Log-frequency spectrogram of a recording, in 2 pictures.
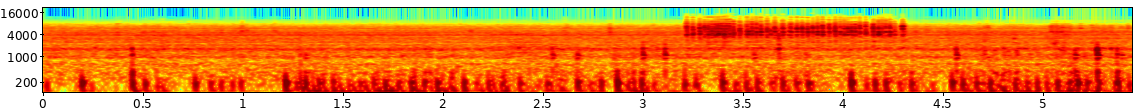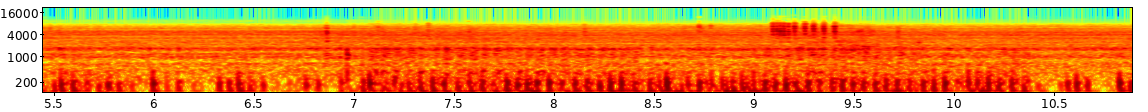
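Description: Wind buffeting an outdoor action-camera microphone in an uneven low rumble, with small clicks and scrapes. About three seconds in, a high hissing buzz lasts about a second; a shorter one comes near the end.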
